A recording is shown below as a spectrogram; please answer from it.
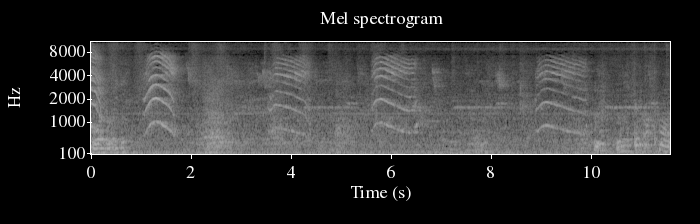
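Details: Several newborn kittens lying asleep together, well fed on milk, give four thin, bending mews at irregular gaps of two to three seconds, with faint low background noise between calls.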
